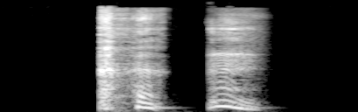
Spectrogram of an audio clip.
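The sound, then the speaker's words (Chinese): Two short, rough coughs from behind a curtain in quick succession, the second following after a brief pause, with a throaty, throat-clearing quality. They sound moderately loud, with silence before and after and no talking. “帘子后边又咳嗽两声”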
